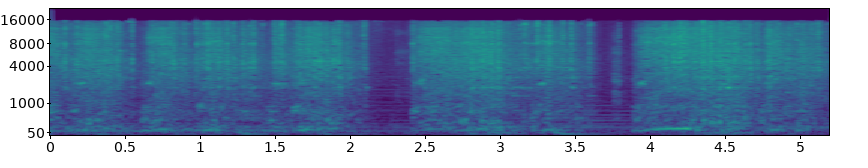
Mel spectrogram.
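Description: Sewing machine stitching through layered cotton fabric, running in three stretches with brief stops about two seconds in and again near four seconds.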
